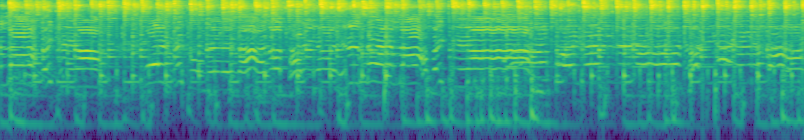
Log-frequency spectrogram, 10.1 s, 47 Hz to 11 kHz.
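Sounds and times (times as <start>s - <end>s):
hand drums beating: 0.0s - 10.0s.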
